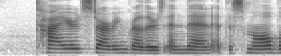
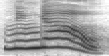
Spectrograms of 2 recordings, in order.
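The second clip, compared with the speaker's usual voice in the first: much higher, louder joyful shout; excited yell; 14 semitones higher, 5 dB louder than usual. Acted. Ming sees the ningao, high joyful shout. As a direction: shout the name of the treat in delight. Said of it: "yelled Ming".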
